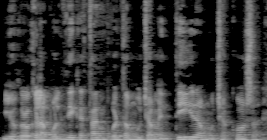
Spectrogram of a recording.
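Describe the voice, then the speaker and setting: A man's voice: medium pitch, fast talker, a little mellow, reverberant. Older Cuban man, emphatic radio talk. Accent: Cuban Spanish. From Cuba. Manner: emphatic, checks in with "¿ok?". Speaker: radio co-host, pastor and psychologist.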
